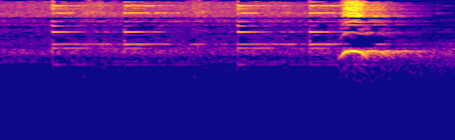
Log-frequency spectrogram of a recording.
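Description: A passenger train riding the rails, with a steady muffled rumble broken by regular clacks every second or so, then a brief louder rush of noise near the end.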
